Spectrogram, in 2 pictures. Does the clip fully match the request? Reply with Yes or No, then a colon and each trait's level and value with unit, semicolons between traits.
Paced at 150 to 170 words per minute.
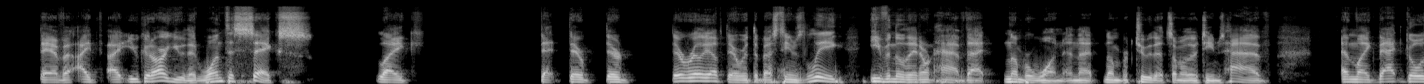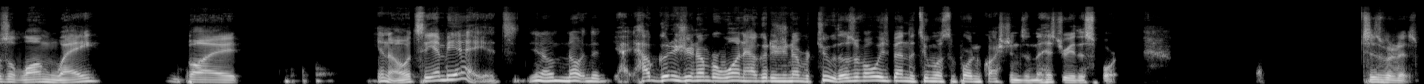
No: average, 200 wpm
